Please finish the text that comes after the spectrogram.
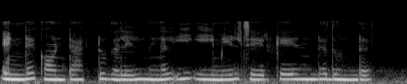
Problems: low volume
